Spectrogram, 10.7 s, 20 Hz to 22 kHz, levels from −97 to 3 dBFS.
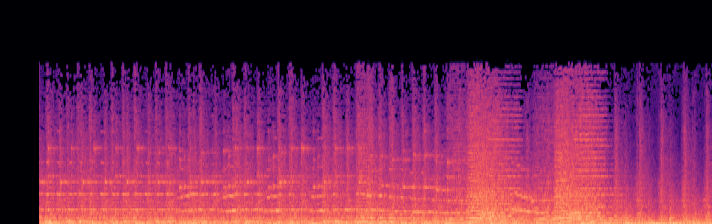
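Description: The audio opens on dead digital silence, then jumps straight into a sound already under way at about 0.6 s. There is no attack or fade-in. This is a cut-off start: capture began late, mid-sound.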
